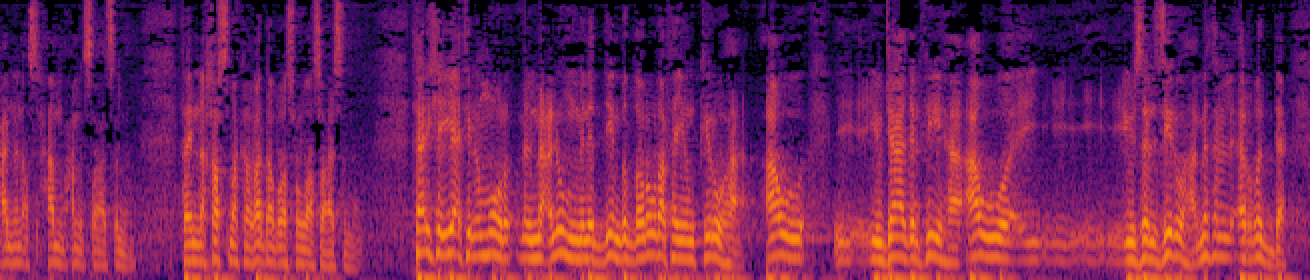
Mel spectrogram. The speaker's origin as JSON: {"language": "Arabic", "country": "Kuwait", "said": "هنا عندنا في الكويت"}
